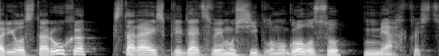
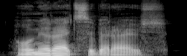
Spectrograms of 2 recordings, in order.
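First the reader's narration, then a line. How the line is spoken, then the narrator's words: Sick man's mocking mumble. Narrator (Russian): пробормотал больной, скривив насмешливо рот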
